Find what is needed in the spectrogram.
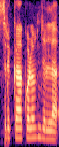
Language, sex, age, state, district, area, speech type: Telugu, female, 60+, Andhra Pradesh, West Godavari, rural, spontaneous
